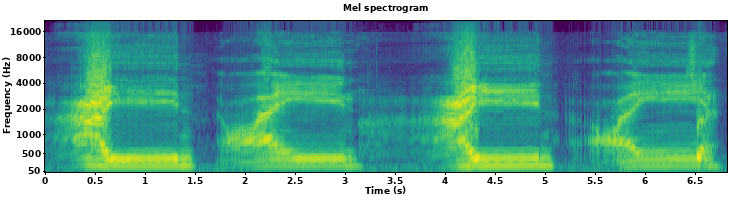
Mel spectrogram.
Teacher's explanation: If you remember the ha, remember I said the epiglottis, the flap, moves back towards the back of the throat, right, and creates a very narrow passage through which the air passes. This is the same thing, but this is more tighter than the ha.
